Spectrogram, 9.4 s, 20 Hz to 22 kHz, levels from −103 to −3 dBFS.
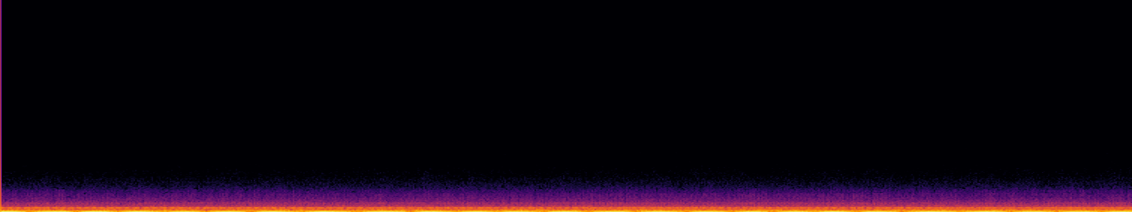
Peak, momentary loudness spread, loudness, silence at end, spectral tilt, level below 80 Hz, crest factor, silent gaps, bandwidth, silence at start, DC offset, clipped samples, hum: -8 dBFS; 2 LU; -19 LUFS; 0 s; -17 dB/octave; -38 dBFS; 10 dB; none; 1.1 kHz; 0 s; under 0.1%; under 0.1%; none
